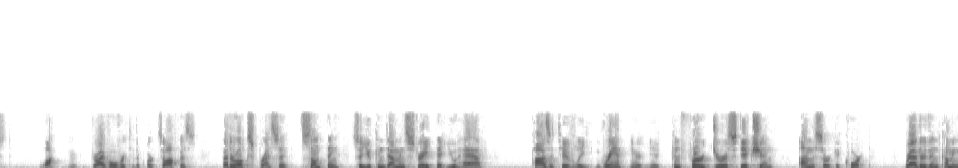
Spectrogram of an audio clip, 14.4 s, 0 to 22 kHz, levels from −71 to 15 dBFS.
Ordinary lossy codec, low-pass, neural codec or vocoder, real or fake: Opus, 64 kbps; 7.2 kHz; none; real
